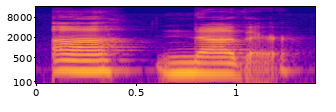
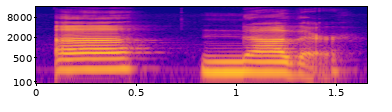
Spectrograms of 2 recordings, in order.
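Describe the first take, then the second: Both takes have the same delivery.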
